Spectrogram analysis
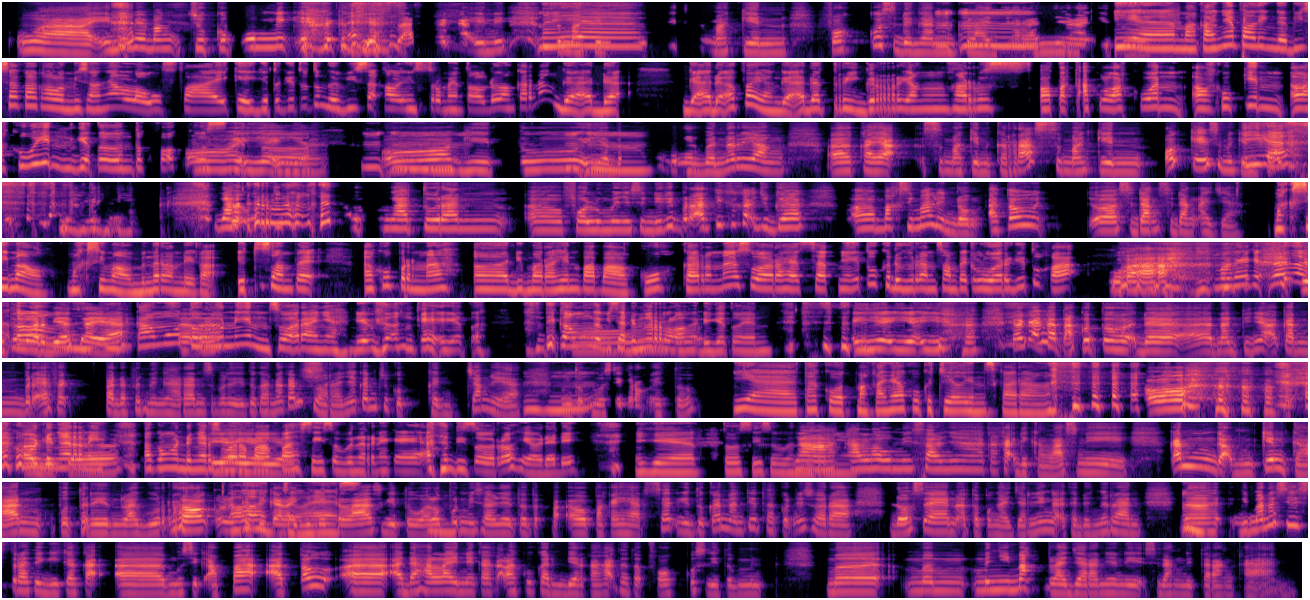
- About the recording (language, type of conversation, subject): Indonesian, podcast, Musik seperti apa yang membuat kamu lebih fokus atau masuk ke dalam alur kerja?
- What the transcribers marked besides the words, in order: laughing while speaking: "ya kebiasaan"; chuckle; in English: "lo-fi"; in English: "trigger"; other background noise; unintelligible speech; chuckle; laughing while speaking: "benar banget"; in English: "headset-nya"; laughing while speaking: "Wah"; chuckle; laughing while speaking: "bilang"; drawn out: "Oh"; chuckle; laughing while speaking: "iya"; laughing while speaking: "sekarang"; laugh; laughing while speaking: "Oh"; in English: "headset"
